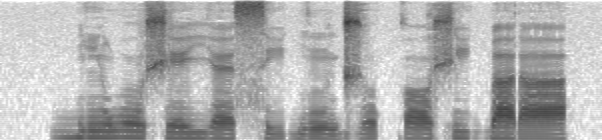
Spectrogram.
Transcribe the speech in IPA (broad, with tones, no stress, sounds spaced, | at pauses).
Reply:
ɡ͡b ĩ˦ w o˦˨ ʃ e˧ j ɛ˨ s i˨ ɡ ũ˨ d͡ʒ o˧ k ɔ˧ ʃ i˦ ɡ͡b a˦˨ ɾ a˧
